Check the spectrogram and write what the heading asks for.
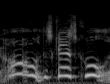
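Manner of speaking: squeaky curious viewer; high-pitched newcomer voice. Retold or imitated. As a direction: pitch way up like a stranger dropping in. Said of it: "And it'll be like".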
